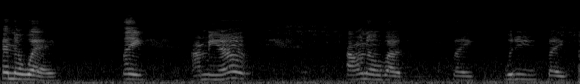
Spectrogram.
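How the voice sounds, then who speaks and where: Soft-spoken and fairly high-pitched, a woman talks at a fairly quick pace with fairly even intonation and long, frequent pauses, and audible room echo surrounds her. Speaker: poet and podcast host. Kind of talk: casual chat.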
